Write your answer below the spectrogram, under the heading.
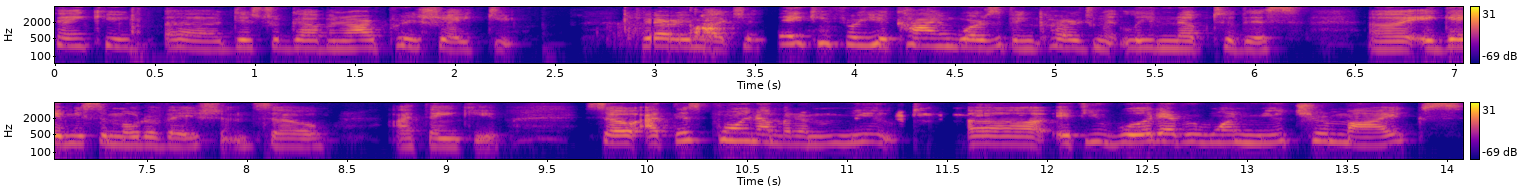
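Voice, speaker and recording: A woman uses an ordinary speaking voice at fairly high pitch. She talks at a fairly quick pace with ordinary pitch variation. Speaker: membership presenter. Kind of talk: presentation.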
